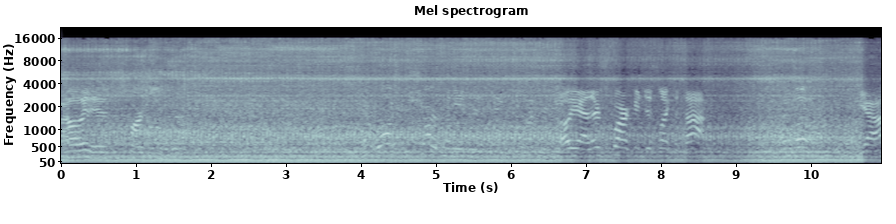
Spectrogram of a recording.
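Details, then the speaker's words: 1948 Lincoln SA-200 engine-driven welder, running again after very little work: a steady low drone with an even firing beat and no knocks or misses over background voices; healthy. "not gonna get that Walker man it sounds good"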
